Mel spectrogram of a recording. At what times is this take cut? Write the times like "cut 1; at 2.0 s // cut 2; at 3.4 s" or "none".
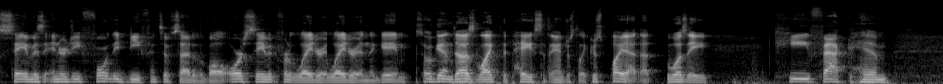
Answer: cut 1; at 3.3 s // cut 2; at 4.1 s // cut 3; at 4.5 s // cut 4; at 5.5 s // cut 5; at 6.7 s // cut 6; at 8.5 s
